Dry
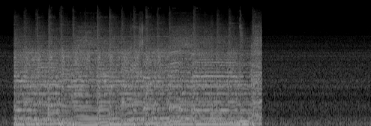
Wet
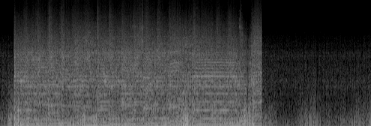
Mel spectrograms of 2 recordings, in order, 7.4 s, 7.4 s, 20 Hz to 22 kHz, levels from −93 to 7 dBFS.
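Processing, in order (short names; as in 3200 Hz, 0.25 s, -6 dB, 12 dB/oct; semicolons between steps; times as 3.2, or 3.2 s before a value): wind noise 230 Hz -40 dBFS; half-wave rectifier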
